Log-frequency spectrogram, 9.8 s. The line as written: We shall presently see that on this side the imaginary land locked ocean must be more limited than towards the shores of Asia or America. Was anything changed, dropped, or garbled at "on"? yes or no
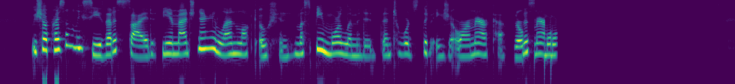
yes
